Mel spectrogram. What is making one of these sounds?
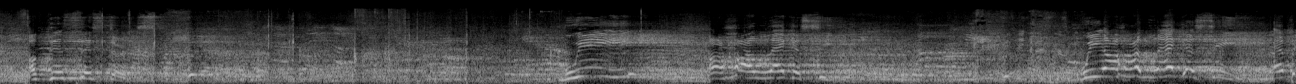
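A crowd of people murmurs and talks in an echoing hall.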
